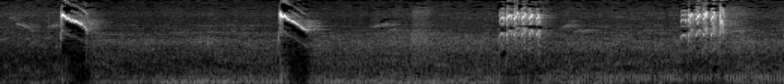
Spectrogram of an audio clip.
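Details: Javan white-eye sounds used to lure birds into answering: two high thin downslurred notes followed by two short buzzy trilled bursts, over steady low background rumble.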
